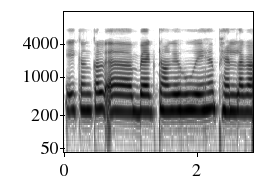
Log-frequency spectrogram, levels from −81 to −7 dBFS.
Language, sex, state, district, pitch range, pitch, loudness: Hindi, female, Chhattisgarh, Sukma, 240-250 Hz, 245 Hz, -12 LUFS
